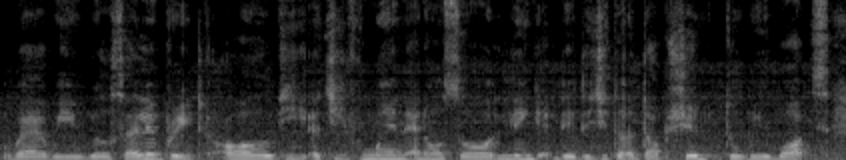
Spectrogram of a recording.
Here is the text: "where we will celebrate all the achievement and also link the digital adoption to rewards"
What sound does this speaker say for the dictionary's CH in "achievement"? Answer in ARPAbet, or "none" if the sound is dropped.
CH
